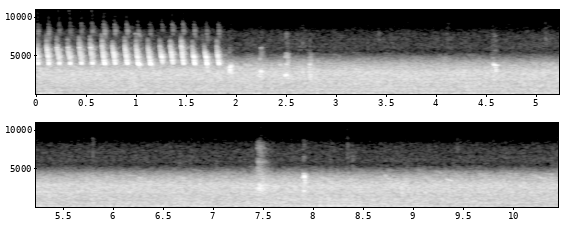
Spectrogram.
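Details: Rembetan bird singing vigorously, recorded at Ciroyom Pekuncen: a quick burst of sharp, high, evenly spaced chipping notes for about two seconds, then a few faint scattered chirps over steady background hiss.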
